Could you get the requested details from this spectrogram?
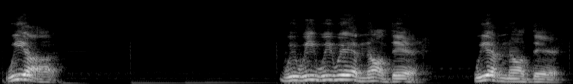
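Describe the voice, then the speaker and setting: A man's voice: a little high, sing-song, slow pace, mellow, faint music behind. Exasperated man ranting. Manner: exasperated, repetitive, swearing. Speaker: fan channel host. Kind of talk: angry post-match reaction rant.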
